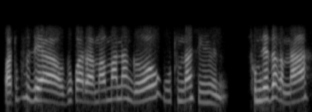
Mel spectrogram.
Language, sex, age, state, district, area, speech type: Bodo, female, 45-60, Assam, Baksa, rural, conversation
